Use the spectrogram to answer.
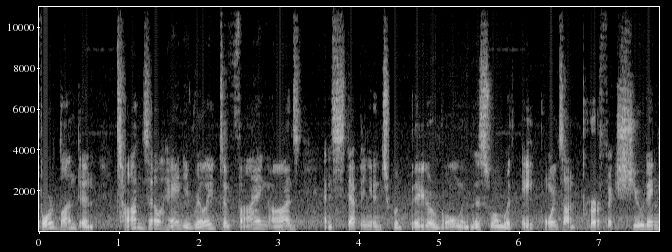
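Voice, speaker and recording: Fairly high-pitched man, an unremarkable speaking voice, lively intonation, moderate pace. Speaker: basketball commentator. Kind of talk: basketball play-by-play.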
